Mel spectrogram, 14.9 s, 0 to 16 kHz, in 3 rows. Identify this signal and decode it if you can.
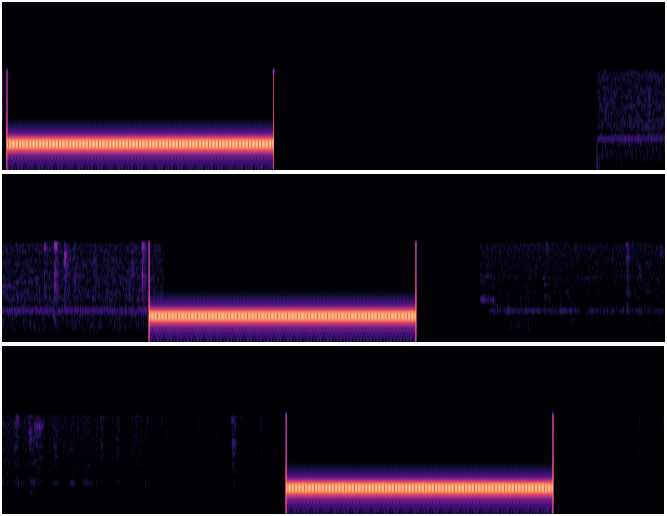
Ringback tone (North America), 440 + 480 Hz.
